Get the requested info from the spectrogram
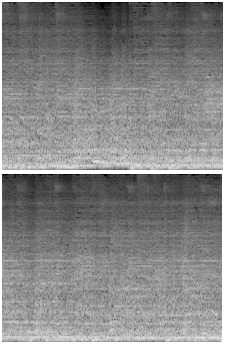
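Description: Live rock band playing loud amplified music, heard from within the crowd.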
